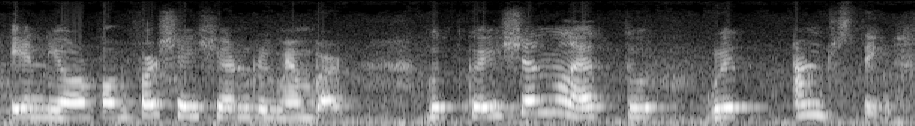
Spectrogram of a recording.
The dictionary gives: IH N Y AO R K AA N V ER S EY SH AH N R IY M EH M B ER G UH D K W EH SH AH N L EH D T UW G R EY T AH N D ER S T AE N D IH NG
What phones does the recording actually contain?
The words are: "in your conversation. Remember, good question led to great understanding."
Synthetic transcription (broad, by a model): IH N Y AO R K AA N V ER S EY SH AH N R IY M EH M B ER G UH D K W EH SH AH N L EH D T UW G L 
